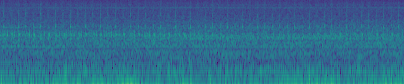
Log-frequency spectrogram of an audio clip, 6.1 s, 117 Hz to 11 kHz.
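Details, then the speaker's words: BMW N52 engine whose lifter tick returns a couple of thousand after oil changes: a quick, light ticking keeps time with the idle above the engine hum. Hydraulic lifter tick. "you change the oil it works for a couple of thousand guys and tick tick tick tick is back"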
